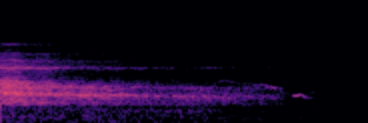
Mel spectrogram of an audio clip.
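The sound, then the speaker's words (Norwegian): One long, breathy exhale through the mouth, fairly soft, starting strongest and gradually fading over about two seconds, with no talking; part of a guided breathing exercise of breathing in through the nose and out through the mouth. “Og ut gjennom munnen.”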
